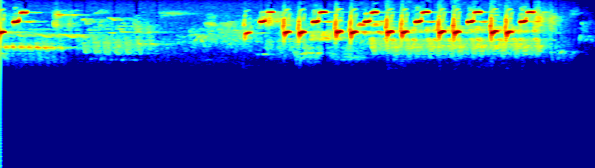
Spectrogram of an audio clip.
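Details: One of the different calls of the great tit: faint high whistles and a soft buzz at first, then a quick, evenly spaced string of sharp, high two-part notes lasting about three seconds.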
